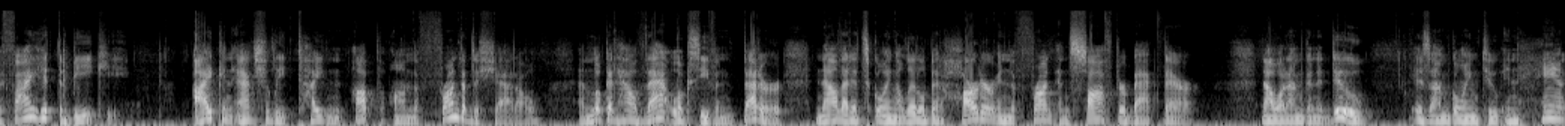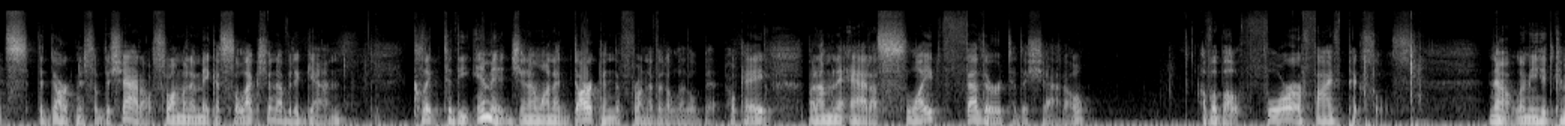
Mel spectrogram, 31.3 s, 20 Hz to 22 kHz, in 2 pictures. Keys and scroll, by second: 0.3 b, 29.0 5.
